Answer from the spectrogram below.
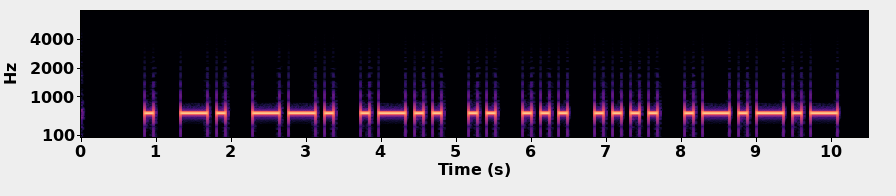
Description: Morse code, heard as a keyed tone, about 10 wpm, 610 Hz. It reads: ENGLISH.
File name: 2011-07-mp3 / n21 GREETINGS FROM SINGAPORE 10wpm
